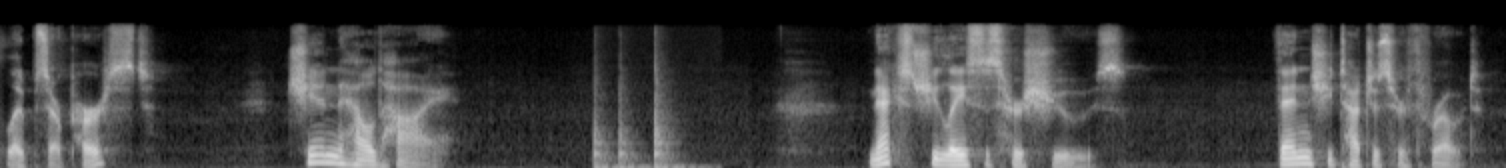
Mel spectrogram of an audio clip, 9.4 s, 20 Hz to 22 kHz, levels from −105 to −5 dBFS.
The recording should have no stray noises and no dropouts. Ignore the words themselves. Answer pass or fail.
fail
